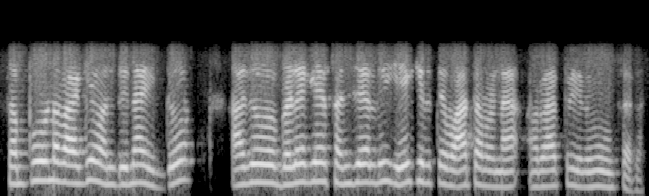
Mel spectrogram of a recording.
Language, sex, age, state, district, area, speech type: Kannada, female, 60+, Karnataka, Mysore, rural, conversation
